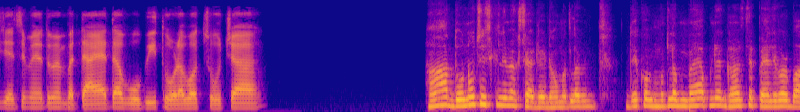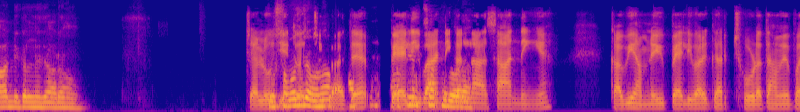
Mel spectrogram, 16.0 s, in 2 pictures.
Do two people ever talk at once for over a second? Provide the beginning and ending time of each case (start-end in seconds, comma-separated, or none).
10.7-12.7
